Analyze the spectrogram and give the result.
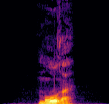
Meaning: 1. nominative/accusative/genitive plural of Moor 2. dative singular of Moor
- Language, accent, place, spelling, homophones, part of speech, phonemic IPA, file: German, Germany, Berlin, Moore, More, noun, /ˈmoːʁə/, De-Moore.ogg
